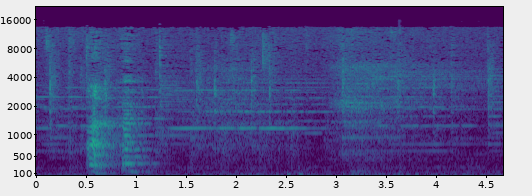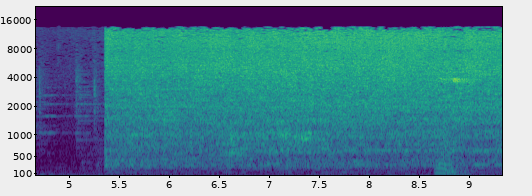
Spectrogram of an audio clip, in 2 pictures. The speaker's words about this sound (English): Could have turned down the flush a little bit. The sound is so off.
